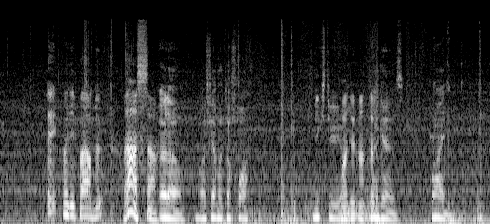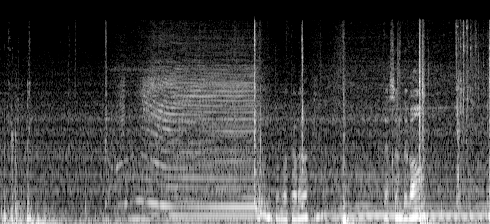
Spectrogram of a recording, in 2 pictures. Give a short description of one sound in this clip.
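A middle-aged man speaks calmly through a headset intercom.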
